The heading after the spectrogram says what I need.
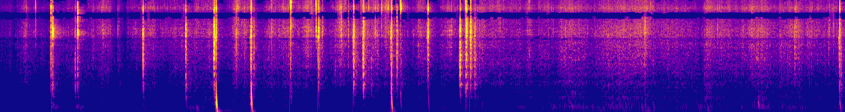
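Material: Plastic.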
